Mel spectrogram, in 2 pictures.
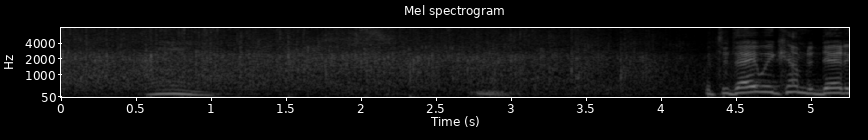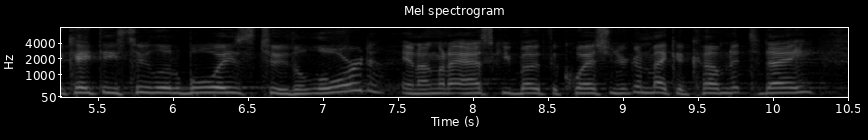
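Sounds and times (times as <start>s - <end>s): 
audience hand clapping: 0.0s - 4.4s
speech: 4.3s - 10.4s.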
